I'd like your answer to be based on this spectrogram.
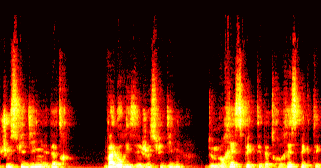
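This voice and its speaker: A woman speaks at a medium pitch with vocal fry. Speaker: spiritual channeler. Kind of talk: channeled spiritual message. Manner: hesitant, many fillers and repeats.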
